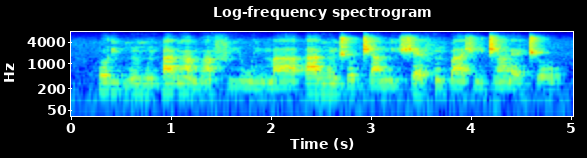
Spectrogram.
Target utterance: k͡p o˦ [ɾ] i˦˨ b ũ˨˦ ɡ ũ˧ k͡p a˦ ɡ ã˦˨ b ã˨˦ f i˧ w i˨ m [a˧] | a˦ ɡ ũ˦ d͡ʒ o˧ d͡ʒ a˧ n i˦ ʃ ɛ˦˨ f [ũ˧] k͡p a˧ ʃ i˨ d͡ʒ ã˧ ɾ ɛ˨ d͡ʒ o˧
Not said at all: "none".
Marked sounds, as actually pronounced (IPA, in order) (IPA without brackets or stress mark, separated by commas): ɾ, a˧, ũ˧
